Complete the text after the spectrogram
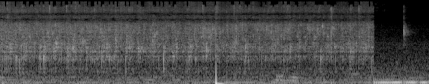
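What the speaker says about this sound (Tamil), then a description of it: "இதை போய்ங்க கருவேப்பிலை போட்டுட்டு அதை நம்ம காஞ்ச மிளகா போட்டுக்கணும்" Dried red chillies and curry leaves fry in hot oil with a steady, dense sizzle and crackle, a single sharp pop standing out midway.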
